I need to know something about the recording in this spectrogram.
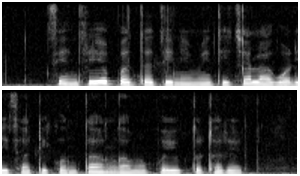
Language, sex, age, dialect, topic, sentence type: Marathi, female, 18-24, Northern Konkan, agriculture, question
